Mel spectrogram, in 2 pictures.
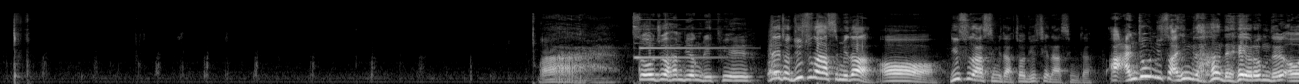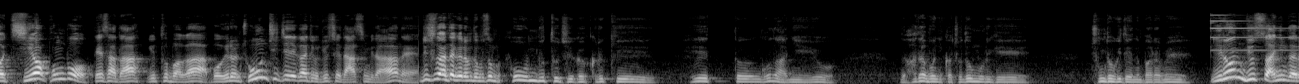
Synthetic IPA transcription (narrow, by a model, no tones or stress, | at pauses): a̰ | k͈ʌd͡ʑuɦanbjʌŋɾipʰiɭne̞t͡ɕʌɲusʰunawas͈ɯmɲidaʌɲus͈ʰɯnawas͈ɯmɲida̰t͡ɕʌɲus͈ʰɯena̰was͈ɯmɲida̰ | aʔand͡ʑounjus͈ʰɯaɲimɲidane̞jʌɾʌbundɯɭʌt͡ɕijʌk̚hoŋbotesʰadajutʰubʌɡamwʌiɾʌnt͡ɕoɯnt͡ɕʰɥid͡ʑieɡad͡ʑiɡoɲus͈ʰɯena̰was͈ɯmɲida̰ne̞̰ɲus͈ʰunaatdajʌɾʌbɯndɯmusʰɯnhʌɯnbutʰʌt͡ɕe̞ɡakɯɾʌkʰe̞ | het͈ʌnɡʌnaɲiejo | nehadaboɲik͈at͡ɕʌdomuɾiɡe̞ | t͡ɕuŋdoɡidwenɯnbaɾame | iɾʌnːus͈ɯaɲimɲida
